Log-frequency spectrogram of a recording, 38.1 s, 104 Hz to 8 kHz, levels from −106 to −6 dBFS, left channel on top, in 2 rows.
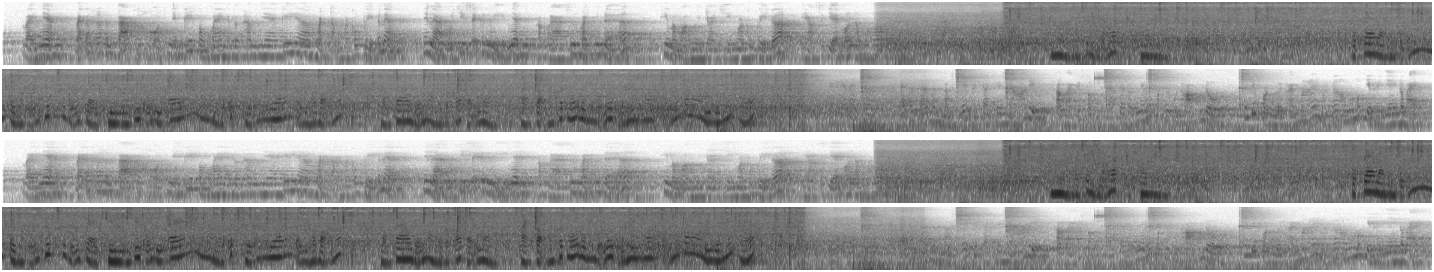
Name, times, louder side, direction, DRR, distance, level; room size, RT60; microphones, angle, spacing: voice 1, 0.3-0.7 1.0-5.2 5.6-8.4 8.8-13.6 14.1-14.7 15.0-17.3 30.0-30.7 31.0-35.3 35.6-38.0, left 1 dB, 65° left, 1 dB, 2.3 m, -45 dB
sound 1, 11.6-31.4, right 2 dB, 65° right, 1.3 m, -39 dB
sound 2, 13.3-29.8, right 6 dB, 30° right, 0.7 m, -31 dB
voice 2, 14.0-14.9 15.1-15.5 18.0-23.6 24.1-25.7 26.0-29.2, right 5 dB, 90° right, 16 dB, 0.5 m, -31 dB
sound 3, 28.3-36.4, equal, 15° left, 3.2 m, -46 dB
17.0 x 8.6 x 8.0 m, 2.4 s
head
